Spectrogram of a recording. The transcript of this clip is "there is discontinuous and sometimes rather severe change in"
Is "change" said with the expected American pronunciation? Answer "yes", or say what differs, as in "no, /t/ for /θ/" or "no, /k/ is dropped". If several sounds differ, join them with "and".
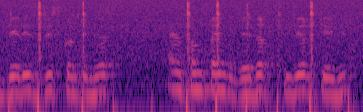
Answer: no, /n/ is dropped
